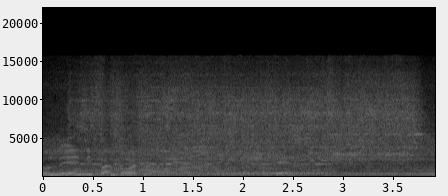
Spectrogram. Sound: saw noise

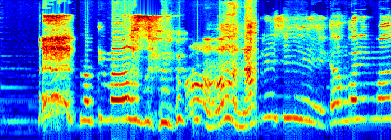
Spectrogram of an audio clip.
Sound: laughs

